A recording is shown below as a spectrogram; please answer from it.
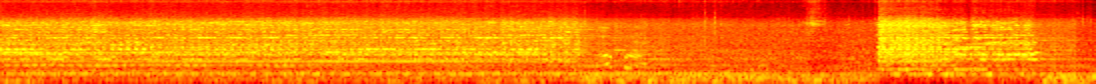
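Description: Bus air horn sounding a long, steady blast of several tones together for about four seconds, then blasting again about six and a half seconds in, over the rumble of the moving bus.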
